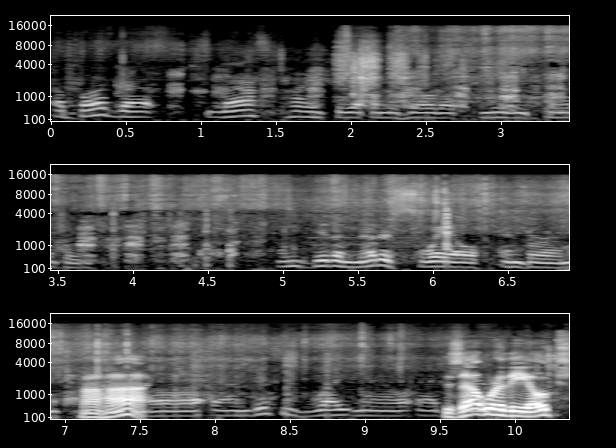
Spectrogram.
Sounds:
animal

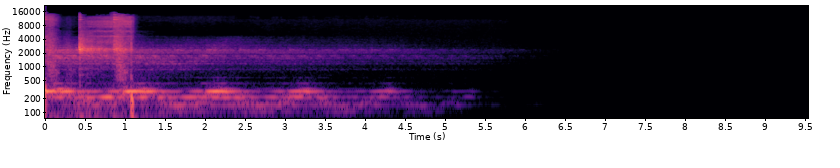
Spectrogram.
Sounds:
music

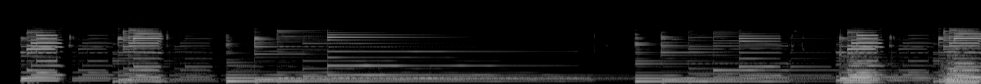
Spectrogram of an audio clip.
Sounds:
effects unit
chorus effect
music

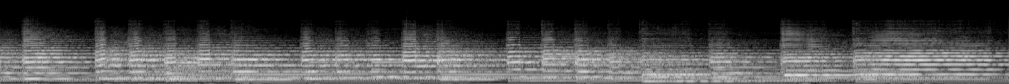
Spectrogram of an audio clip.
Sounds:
playing trumpet

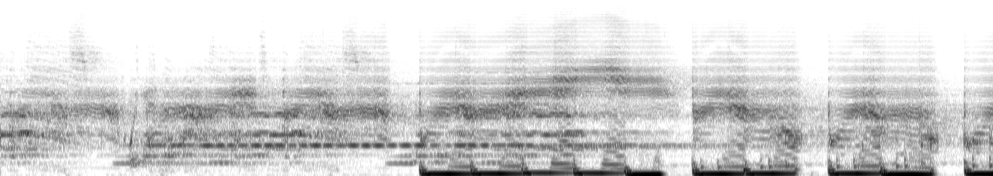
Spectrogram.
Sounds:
music
drum and bass
electronic music

